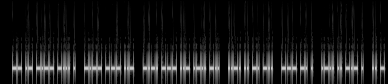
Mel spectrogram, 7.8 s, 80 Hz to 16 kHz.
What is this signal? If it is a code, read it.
Morse code, heard as a keyed tone, about 44 wpm, 700 Hz. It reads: MAYBE YOU COULD FIND ONE LIKE IT
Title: Sentences from Top 1400 Words 45wpm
